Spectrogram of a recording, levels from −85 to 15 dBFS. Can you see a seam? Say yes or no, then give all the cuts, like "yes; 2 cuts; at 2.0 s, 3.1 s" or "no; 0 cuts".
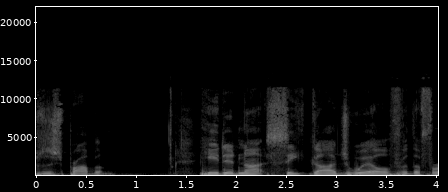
no; 0 cuts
